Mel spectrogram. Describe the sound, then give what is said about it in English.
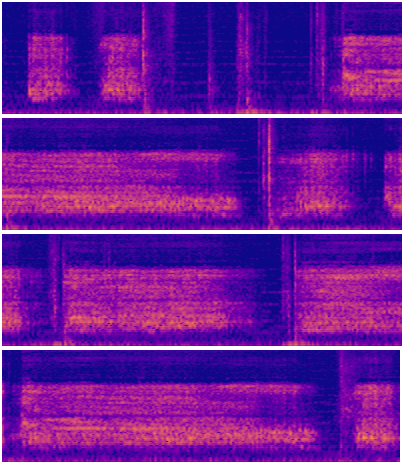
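A Mattel electronic toy dinosaur plays a series of harsh, tinny roars and growls in long bursts, broken up by sharp mechanical clicks and crunching snaps between them. No one speaks. “So yeah, there's definitely quite a few different roar options, crunches, and all kinds of nasty stuff going on there.”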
